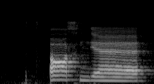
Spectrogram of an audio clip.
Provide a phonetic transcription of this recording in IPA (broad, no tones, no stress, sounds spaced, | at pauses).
t͡sʼ ɑ x nʲ æ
